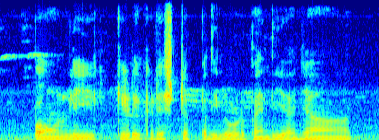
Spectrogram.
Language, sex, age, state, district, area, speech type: Punjabi, male, 18-30, Punjab, Barnala, rural, spontaneous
